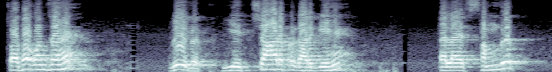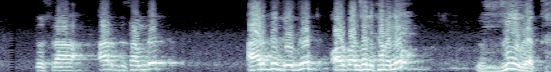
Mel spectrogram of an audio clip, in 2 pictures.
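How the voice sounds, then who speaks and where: A Hindi teacher gives a classroom lecture, slowly repeating each term so students can copy it down, asking and answering his own questions, and calling students "beta." His voice is high-pitched and a little mellow, and the recording quality is low.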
